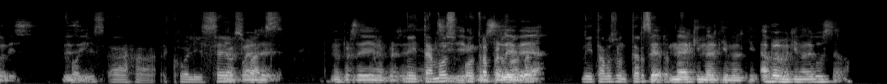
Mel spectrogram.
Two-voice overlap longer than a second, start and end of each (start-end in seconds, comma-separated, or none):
4.0-5.4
